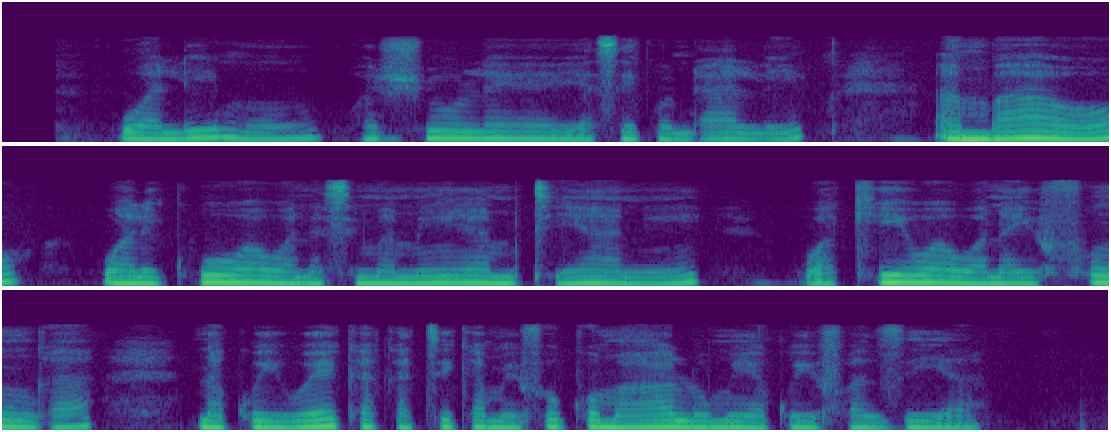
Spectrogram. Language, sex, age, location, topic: Swahili, female, 25-35, Dar es Salaam, education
